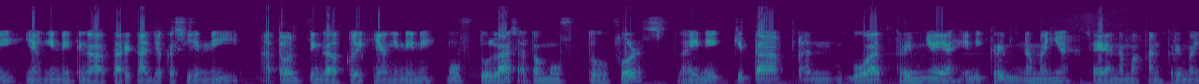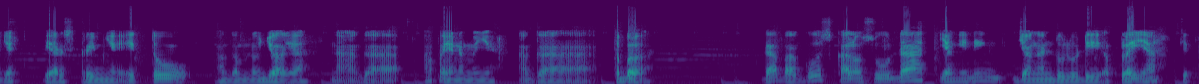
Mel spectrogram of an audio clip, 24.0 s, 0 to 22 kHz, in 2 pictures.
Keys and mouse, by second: 0.0-1.3 drag, 9.5 alt+shift+middle click, 10.4 s, 10.8 alt+middle click, 11.7-12.3 alt+shift+middle drag, 12.8-14.0 drag, 14.1 s, 15.7-16.6 alt+middle drag, 18.0-19.3 drag, 19.3 alt+middle click, 20.0-22.9 alt+middle drag, 23.1-23.9 alt+middle drag.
